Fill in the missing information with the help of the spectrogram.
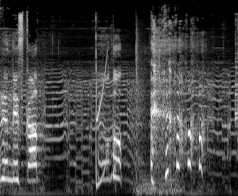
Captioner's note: laughs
